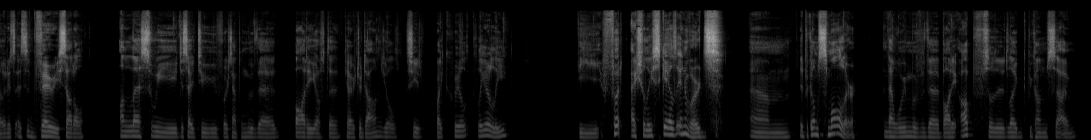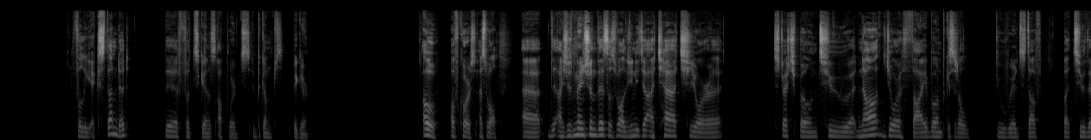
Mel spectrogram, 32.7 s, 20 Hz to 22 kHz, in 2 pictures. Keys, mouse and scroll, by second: 1.2 middle click, 1.8 middle click, 2.3 click, 2.8 middle click, 3.5-3.9 scroll down 1, 3.9 scroll up 1, 4.6 scroll up 1, 4.9 middle click, 5.5 shift+middle click, 5.9-6.8 scroll down 1, 7.3 click, 8.5 scroll up 1, 8.9 shift+middle click, 9.6 middle click, 9.9-10.3 scroll up 1, 10.3 scroll down 1, 11.0 click, 12.6 scroll down 1, 12.9 alt+g, 13.2 shift+middle click, 14.0 click, 18.1 click, 22.8-23.2 scroll down 2, 23.7-24.9 scroll up 1, 25.0 shift+middle click, 25.5 click, 27.8 scroll down 1, 28.5 click, 29.2 click, 31.8 click.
